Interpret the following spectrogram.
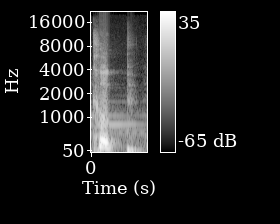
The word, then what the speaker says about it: coup: Uh it I I let me spell it. C O U P. Okay. Coupe. Uh it means strike. So we say coup deta.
